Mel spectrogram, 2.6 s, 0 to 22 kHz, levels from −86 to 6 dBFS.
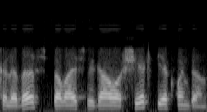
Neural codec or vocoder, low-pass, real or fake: none; 10.8 kHz; real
